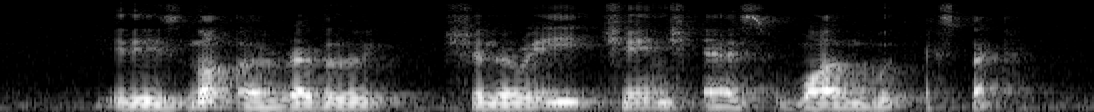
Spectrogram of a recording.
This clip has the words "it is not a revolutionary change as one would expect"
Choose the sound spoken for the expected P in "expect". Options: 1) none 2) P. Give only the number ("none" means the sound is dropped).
2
